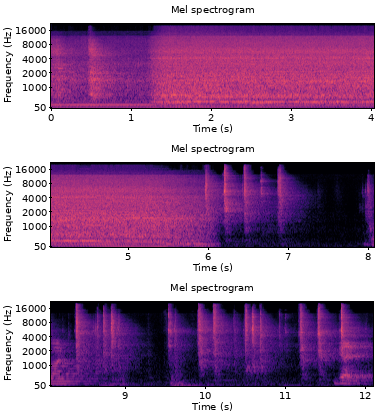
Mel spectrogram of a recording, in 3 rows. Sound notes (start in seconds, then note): 2.0 forklift engine running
